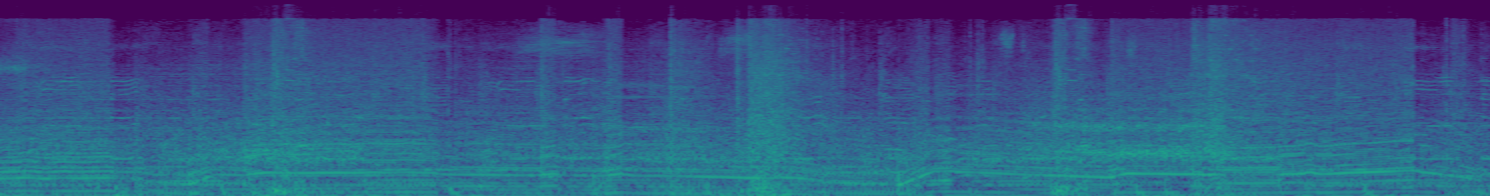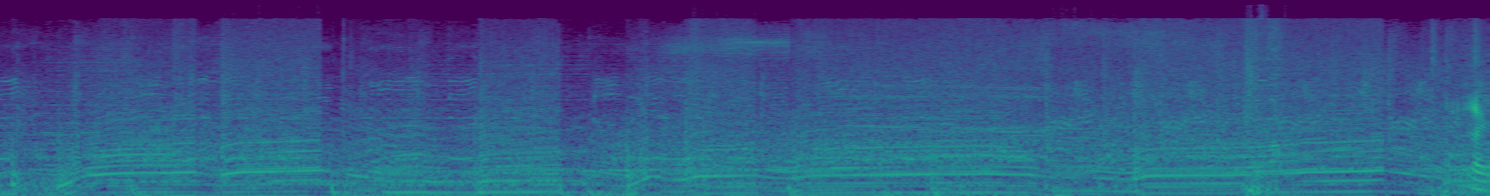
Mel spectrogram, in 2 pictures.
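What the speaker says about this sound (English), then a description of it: "like I said, you call it blower whine" A supercharged muscle car engine with blower whine, revving and surging loudly throughout, with tire squeal and skidding mixed in.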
